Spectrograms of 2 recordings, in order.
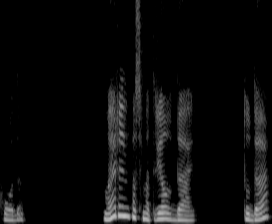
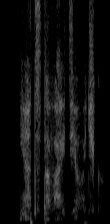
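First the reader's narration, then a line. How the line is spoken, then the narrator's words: Whisper. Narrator (Russian): шепнула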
